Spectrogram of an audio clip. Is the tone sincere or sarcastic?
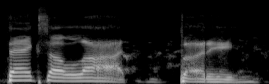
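sarcastic. It sounds bitterly sarcastic.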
